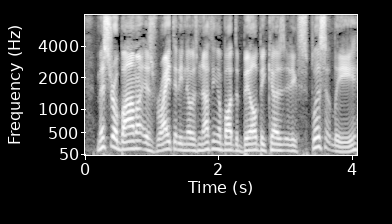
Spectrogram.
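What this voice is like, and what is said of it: Usual voice. Nothing is said of it.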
